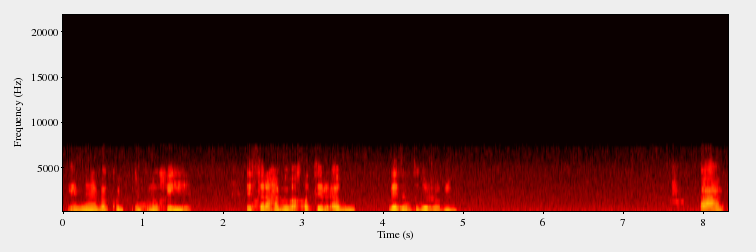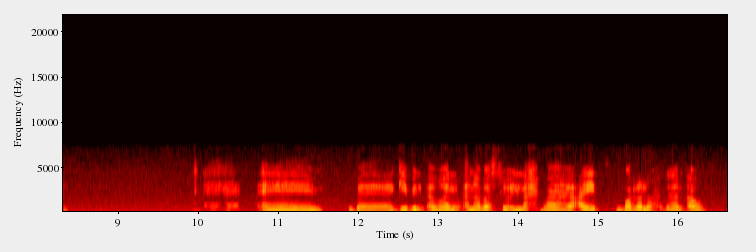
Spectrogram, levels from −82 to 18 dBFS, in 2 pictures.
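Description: No technical faults occur at any point in the speech, so there is nothing to describe in time order.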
